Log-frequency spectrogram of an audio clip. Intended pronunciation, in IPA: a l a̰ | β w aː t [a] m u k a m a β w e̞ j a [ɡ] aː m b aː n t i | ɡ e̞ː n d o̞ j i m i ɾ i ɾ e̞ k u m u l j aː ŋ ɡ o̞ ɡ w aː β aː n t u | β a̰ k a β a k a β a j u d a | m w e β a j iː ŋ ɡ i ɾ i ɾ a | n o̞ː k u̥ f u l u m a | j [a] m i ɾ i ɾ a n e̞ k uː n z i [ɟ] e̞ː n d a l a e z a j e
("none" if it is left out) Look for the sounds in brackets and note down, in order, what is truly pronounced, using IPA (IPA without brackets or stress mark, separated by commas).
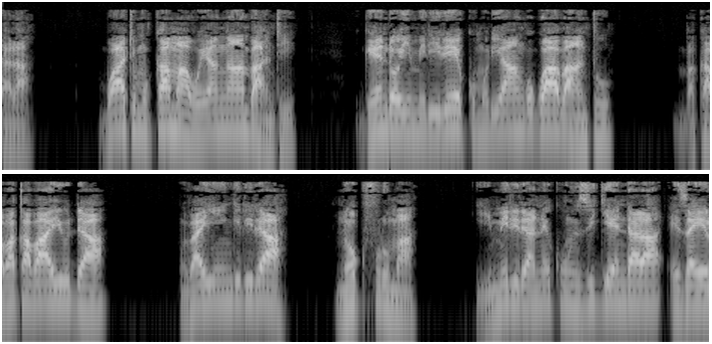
i, ŋ, i, ɟ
